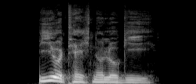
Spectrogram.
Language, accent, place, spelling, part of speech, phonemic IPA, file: German, Germany, Berlin, Biotechnologie, noun, /ˈbiːotɛçnoloˌɡiː/, De-Biotechnologie.ogg
- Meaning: biotechnology (the application of the principles and practices of engineering and technology to the life sciences)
